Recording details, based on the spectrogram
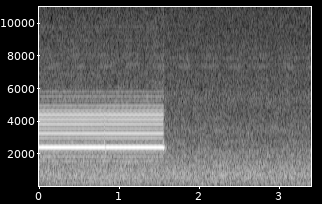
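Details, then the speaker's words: Dell OptiPlex GX620, Pentium 4 3 GHz, POST beep code 1-3-2 at power-on then hangs: memory not initializing despite RAM swaps; fixed by replacing motherboard and front panel controller board with OptiPlex 755 parts. "error code 132 according to Dell's diagnostic manuals for this particular um computer state that that means there is something wrong with the memory or the memory isn't being initialized properly"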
